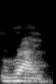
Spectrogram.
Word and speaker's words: write: So our answer becomes right, where the W is silent, leaving R to produce the sound.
